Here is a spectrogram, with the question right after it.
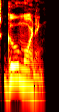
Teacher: Good morning becomes goo morning. The D vanishes.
